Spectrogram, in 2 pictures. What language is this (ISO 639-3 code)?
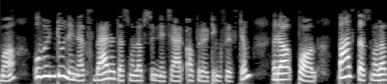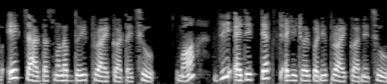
nep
